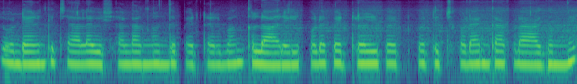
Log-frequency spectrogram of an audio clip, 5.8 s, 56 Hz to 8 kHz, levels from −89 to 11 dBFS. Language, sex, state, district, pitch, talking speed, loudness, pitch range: Telugu, female, Andhra Pradesh, Krishna, 190 Hz, 135 wpm, -16 LUFS, 185-195 Hz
